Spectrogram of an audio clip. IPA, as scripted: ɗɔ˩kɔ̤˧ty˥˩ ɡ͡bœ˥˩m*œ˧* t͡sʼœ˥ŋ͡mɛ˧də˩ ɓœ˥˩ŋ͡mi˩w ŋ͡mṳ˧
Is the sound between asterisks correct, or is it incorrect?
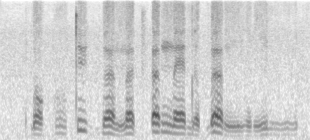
incorrect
